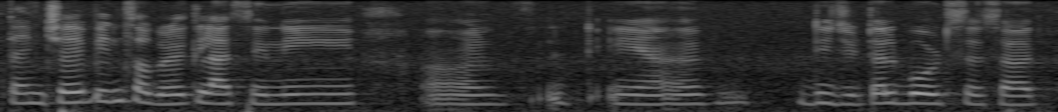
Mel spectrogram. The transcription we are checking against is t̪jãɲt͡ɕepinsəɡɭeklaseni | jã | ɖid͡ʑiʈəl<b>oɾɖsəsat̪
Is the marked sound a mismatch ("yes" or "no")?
no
